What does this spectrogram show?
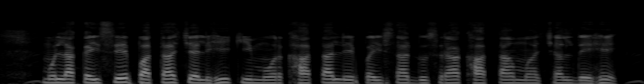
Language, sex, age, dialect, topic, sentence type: Chhattisgarhi, male, 31-35, Western/Budati/Khatahi, banking, question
